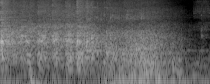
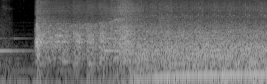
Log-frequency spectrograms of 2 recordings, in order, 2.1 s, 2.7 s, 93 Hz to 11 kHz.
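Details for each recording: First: £600 luxury 4x4 with low coolant and an oil leak: starter churns unevenly about two seconds without a clean catch; sounds better after a jump pack. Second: oh that's better sounds better now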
